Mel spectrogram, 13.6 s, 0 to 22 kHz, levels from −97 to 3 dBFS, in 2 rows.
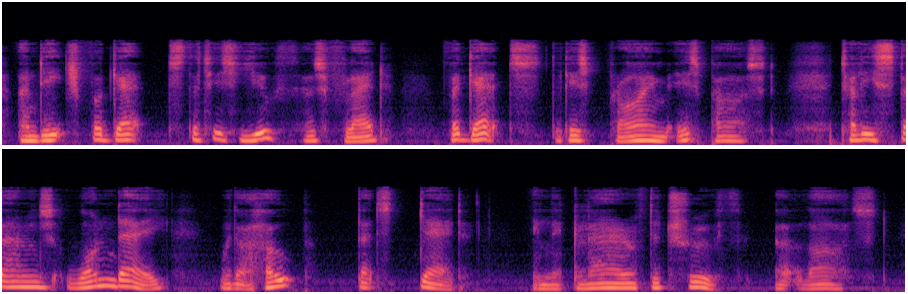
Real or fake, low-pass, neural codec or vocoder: fake; 7.2 kHz; autoencoder, 48 kHz, 32 numbers a frame, DAC-VAE, trained on Japanese speech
